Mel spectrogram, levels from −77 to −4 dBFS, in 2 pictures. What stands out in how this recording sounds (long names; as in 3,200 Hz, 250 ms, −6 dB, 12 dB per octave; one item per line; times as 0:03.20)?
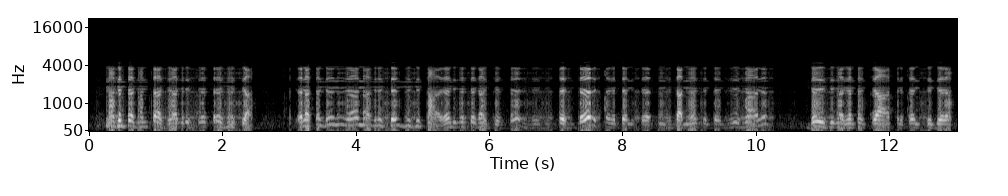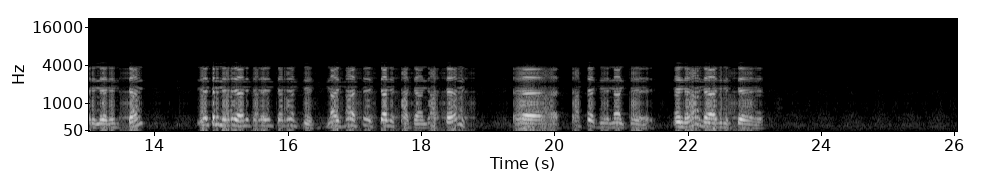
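a buzz of ramps at a fixed pitch in blocks of 8 samples
phaser sweep stages 6, 2.3 Hz, lowest notch 570–2,300 Hz
aliases and images of a low sample rate 2,000 Hz, jitter 0%
A-law companding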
